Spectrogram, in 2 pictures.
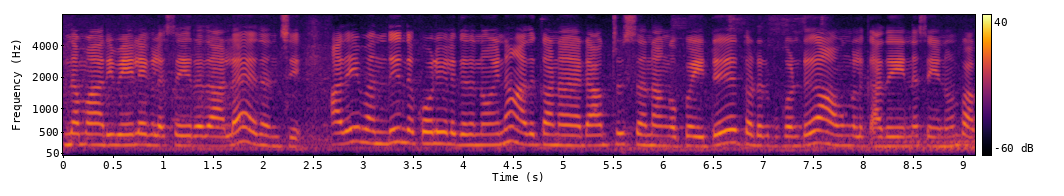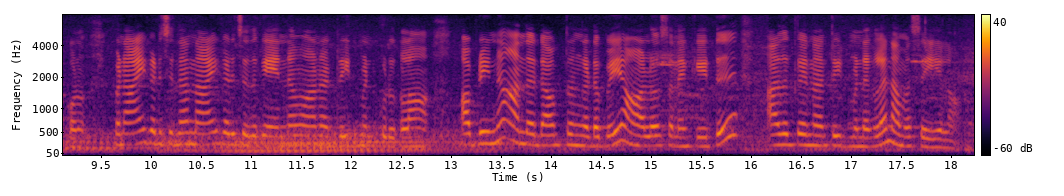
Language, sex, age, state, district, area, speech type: Tamil, female, 30-45, Tamil Nadu, Dharmapuri, urban, spontaneous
